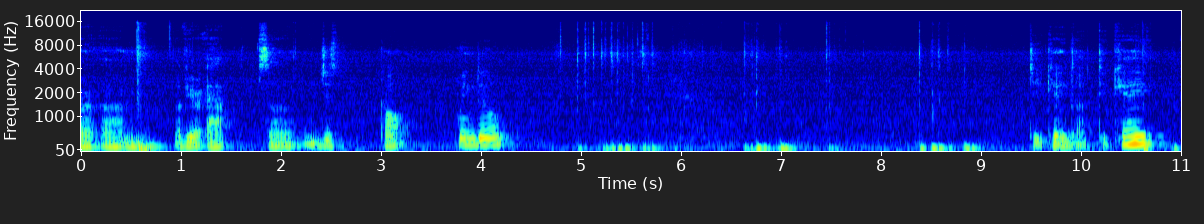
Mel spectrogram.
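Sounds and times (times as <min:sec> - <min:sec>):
typing on keyboard: 0:04.9 - 0:05.8, 0:06.6 - 0:07.6, 0:08.4 - 0:09.0.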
